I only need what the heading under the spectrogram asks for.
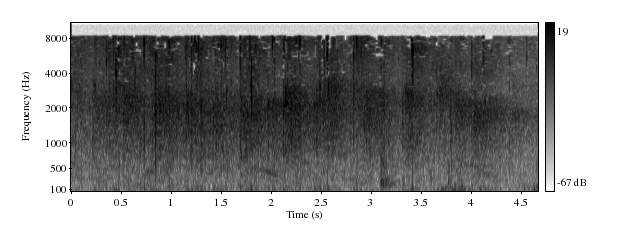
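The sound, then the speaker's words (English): A crowd claps steadily for several seconds, a dense, even wash of many hands with a few sharper individual claps standing out, holding at a consistent loudness throughout. “Give these guys a clap.”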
